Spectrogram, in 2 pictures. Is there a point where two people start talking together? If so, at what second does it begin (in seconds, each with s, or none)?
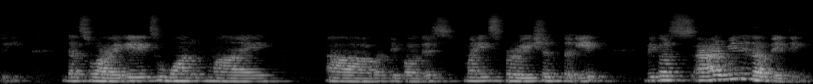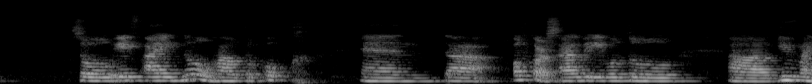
none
